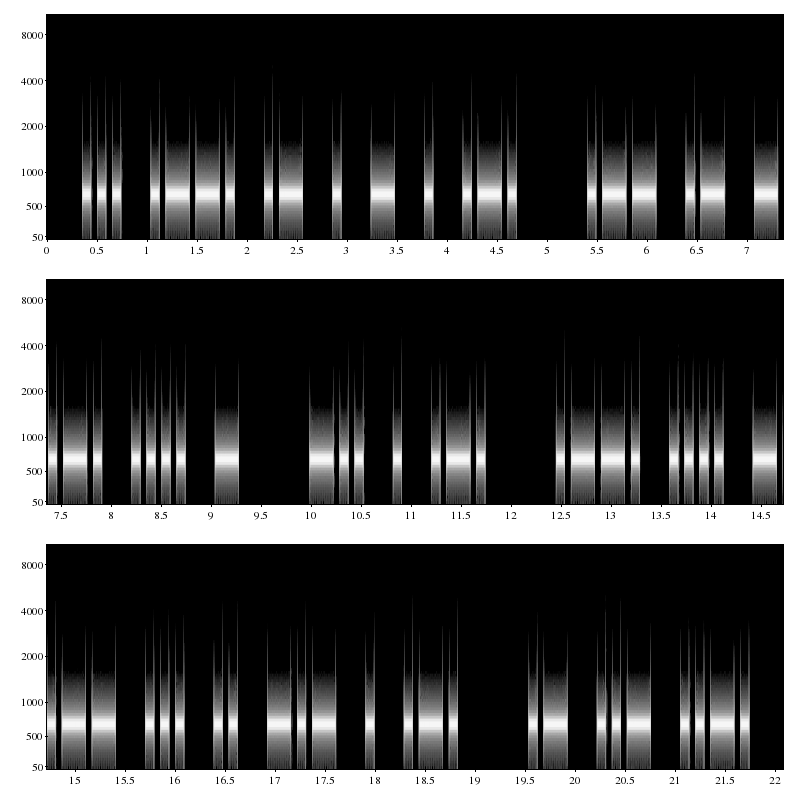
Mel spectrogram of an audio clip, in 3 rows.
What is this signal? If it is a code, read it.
Morse code, heard as a keyed tone, about 16 wpm, 680 Hz. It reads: SPAETER WACHT DER PHYSIKER AUF
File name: Morsekurs / Witze / Witz 14. Juni 2022 70 F80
